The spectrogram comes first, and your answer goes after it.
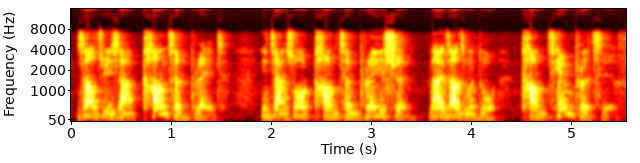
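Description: A man teaching English vocabulary in a casual lesson, constantly adding quick tag questions. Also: mid-range voice, a bit bright, husky. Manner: peppers talk with tag questions. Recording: muffled lo-fi recording.

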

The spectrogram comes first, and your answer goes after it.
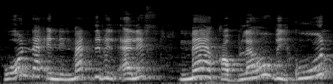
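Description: A woman teacher with an Egyptian Arabic accent, her voice pitched high and her delivery quick. She coaxes her pupil along, prompting with questions and praising each answer. The sound carries an echoey room. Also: expressive, a bit bright. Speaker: primary school teacher. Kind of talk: interactive lesson with a pupil.

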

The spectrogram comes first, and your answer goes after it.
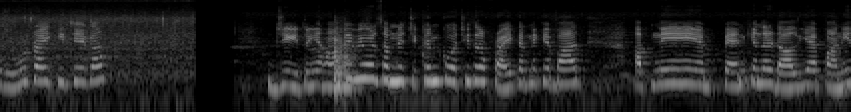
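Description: A woman hosting a cooking channel, calmly explaining a recipe step by step in voice-over narration. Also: high-pitched. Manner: calm step-by-step instruction. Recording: noisy kitchen, sizzling pot.

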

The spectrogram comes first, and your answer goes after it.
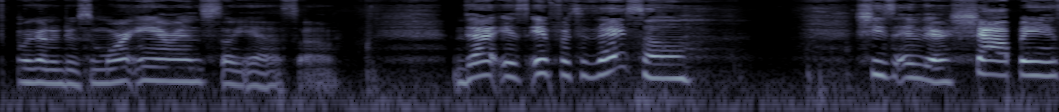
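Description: A woman's voice: mid-range voice, no echo. Chatty woman vlogging from her car. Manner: chatty, upbeat, trailing "so yeah" asides. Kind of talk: casual vlog chat. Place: parked car. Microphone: phone camera on dashboard.

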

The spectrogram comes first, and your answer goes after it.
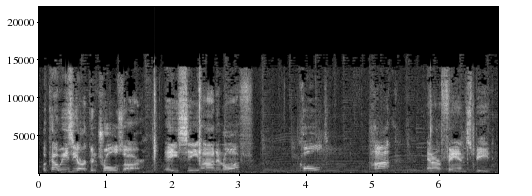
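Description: Bright high-voiced salesman in a tractor. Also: sing-song, takes it slowly, soft background music. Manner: plain, repetitive sales pitch with fillers. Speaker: equipment dealer salesman. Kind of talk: product walkthrough demo. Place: outdoor dealership lot, then inside a tractor cab.

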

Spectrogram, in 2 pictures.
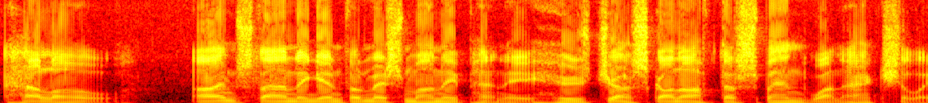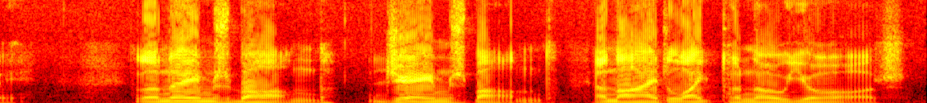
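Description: A man playing a suave, smooth male secret agent who speaks in a dry, deliberate way. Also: sits low, fairly bright tone, no echo.

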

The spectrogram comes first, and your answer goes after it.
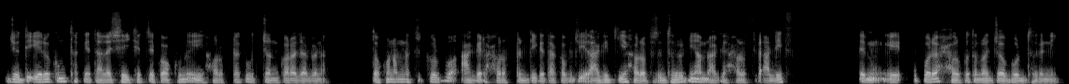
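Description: A man's voice: lowish voice, fairly even intonation, quick pace, vocal fry, mellow, no echo. A man teaching an Arabic reading lesson, patiently explaining and repeating letter-by-letter drills.

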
